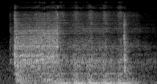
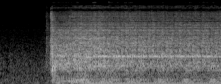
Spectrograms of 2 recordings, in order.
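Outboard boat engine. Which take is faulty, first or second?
second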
